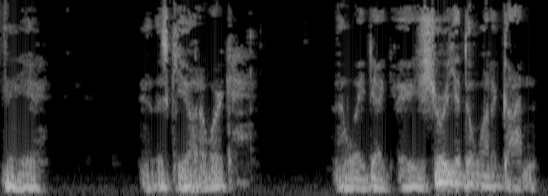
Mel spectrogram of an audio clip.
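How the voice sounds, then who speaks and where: An actor playing a gruff, folksy male lawman in charge of a raid in 1950s-style radio drama, giving orders with authority. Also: low-pitched, moderate pace, darkish tone, exaggerated voice. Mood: businesslike, wary. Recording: dull, slightly noisy vintage radio recording.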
